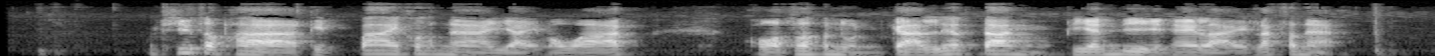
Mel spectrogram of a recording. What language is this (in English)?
Thai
